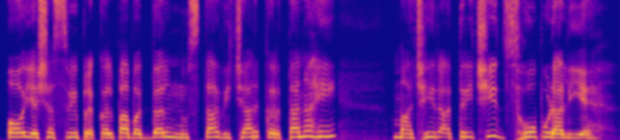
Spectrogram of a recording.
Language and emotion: Marathi, fearful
